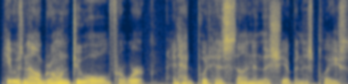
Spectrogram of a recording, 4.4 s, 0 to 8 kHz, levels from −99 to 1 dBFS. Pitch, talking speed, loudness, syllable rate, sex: 95 Hz, 260 wpm, -17 LUFS, 4.9 syllables/s, male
